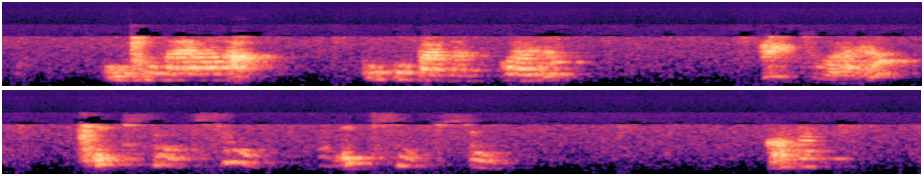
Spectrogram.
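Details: Grey parrot chattering endlessly about eating, with a steady series of short spoken phrases separated by brief pauses and one last word after a longer silence.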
